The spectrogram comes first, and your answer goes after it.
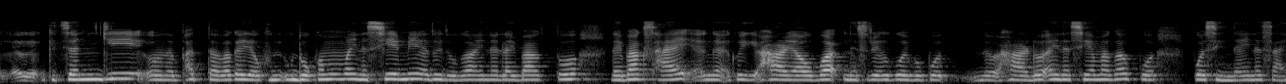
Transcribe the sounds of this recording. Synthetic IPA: kit͡ʃɐnɡipʰɐtːɐβɐkɐjdɐhhundok̚pʰɐmɐmajnɐsemeɐdojduɡɐːjnɐlɐjbak̚tɔ | lɐjbak̚sajkʰojɡihaɾjawbɐnesɾelɡiojbɐpot̚ | haɾdɔɐjnɐsemɐɡɐpo | potsiŋdɐɐjnɐsaj

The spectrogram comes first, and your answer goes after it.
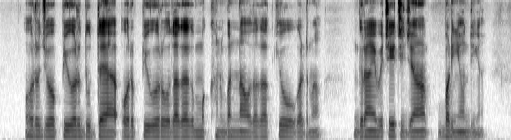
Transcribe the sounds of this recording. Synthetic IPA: ɔːɾd͡ʒoːpjuːəɾd̪uːd̪ɛːɔːɾpjuːɾɦoːd̪aːɡaːməkʰːənbənːaːɦoːd̪aːɡaːkjõːɡə̰ɖna̰ː | ɡɾãːĩːbɪt͡ʃeːt͡ʃiːzãːbəɽɪjãːɦʊ̃nd̪ḭjã̰ː

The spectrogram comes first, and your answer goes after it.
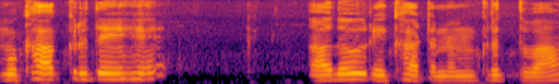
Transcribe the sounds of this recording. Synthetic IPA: mukʰaːkɾɪt̪eːɦe | aːd̪ɐwɾeːkʰaːʈɐnɐmkɾɪt̪ʋaː

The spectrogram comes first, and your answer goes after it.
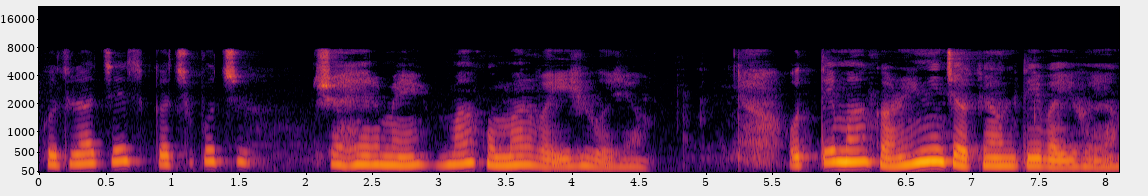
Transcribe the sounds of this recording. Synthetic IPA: ɡ̥ʊd͡ʒɾaːt͡ʃed͡ʒkət͡ʃʰpʊt͡ʃ | ʃəɦɛɾmẽmãkʊməɾʋəiɦɦo̰d͡ʒjã | ʊt̪ːemãkəɳ̃inid͡ʒəkjãnt̪eʋaiɦoja

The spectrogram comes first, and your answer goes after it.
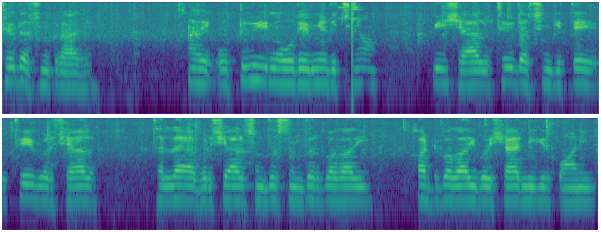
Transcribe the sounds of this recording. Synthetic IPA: ʊt̪ʰːeːiːd̪əɾʃənkəɾaːd̪eː | əɾeːʔʊt̪ʋiːnɔːd̪eːʋɪjãːd̪ɪkʰːɪjãː | piːʃɛːlʊt̪ʰːeːʋiːd̪əɾʃənk̬iːt̪eːʊt̪ʰːeːiːbəɽʃɛːl | t̪ʰəlːɛːbəɽʃɛːlsʊnd̪əɾsʊnd̪əɾbəɡaːd̪iː | kʰəɖbəɡaːd̪iːbəɽʃɛːɾniːɡəɾpaːɽ̃iː

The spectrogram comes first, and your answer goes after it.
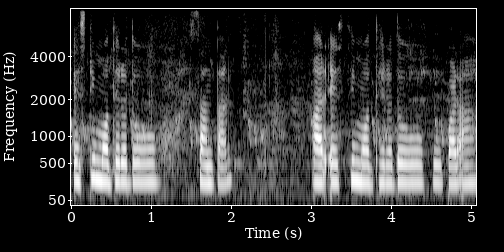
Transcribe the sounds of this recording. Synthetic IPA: esʈimɔd̪ʱːeɾɔd̪ɔsant̪al | aɾesʈimɔd̪ʱeɾɔd̪ɔkupaɽʔa

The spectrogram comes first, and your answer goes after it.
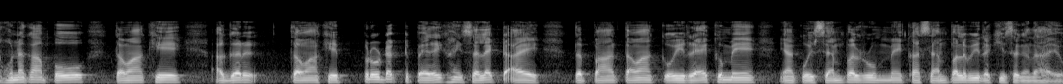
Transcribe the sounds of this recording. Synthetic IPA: ɦʊnəkʰãːpoːt̪ɐʋ̤ãkʰeːɐ̰ɡəɾ | t̪ɐʋ̤ãkʰeːpɾoːɖək̚ʈpɐɦɪlekʰãːĩsɪleːk̚ʈa̰ːɦet̪ɐpat̪ɐʋ̤ãkoːiɾɛːkmẽjãkoːisɛ̃ːmpəlɾuːmːẽkʰasɛ̃mpəlbiɾɐkʰisɐɡʱə̃nd̪aːɦijoː

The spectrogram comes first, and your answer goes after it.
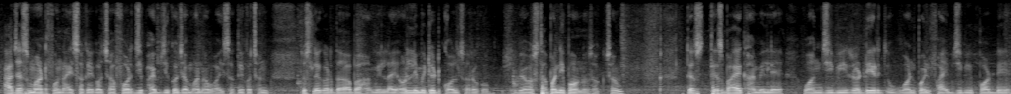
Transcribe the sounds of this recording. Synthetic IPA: ad͡zasmarʈpʰonajsʌkekot͡sʰʌpʰʌrd͡zipʰajbd͡zikod͡zʌmanabʱʌjsʌkekot͡sʰʌn | d͡zʌsleɡʌrd̪aʌbʌɦamilajʔʌnlimiʈeɖkʌlsʌɾuko | bjʌbʌst̪ʰapʌnipawnʌsʌkt͡sʰʌ̃ | t̪st̪esbʱajekɦamile | wand͡zibiɾʌɖerwanpoiɳʈ̚pʰajbʱd͡zibipʌɽe

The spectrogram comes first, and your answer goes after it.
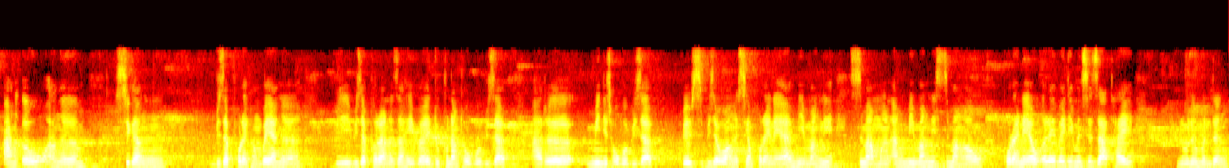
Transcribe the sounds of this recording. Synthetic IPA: aŋɯwaŋɯ | siɡaŋ | bizap̚pʰɔɾajkʰaŋbajaŋɯ | bibizap̚kʰɯɾanazaɦɯjbajdukʰːunaŋtʰawbɯbizap̚a̰ɾɯminitʰawbɯbizap̚ | bepsibizawaŋɯsiɡaŋpʰɔɾajnajamimaŋni | simamɯnʔa̰ŋmimaŋnisimaŋaw | pʰɔɾajnajawʔəɾɯjbajdimɯnsezatʰaj | nunɯmɯndɯŋ

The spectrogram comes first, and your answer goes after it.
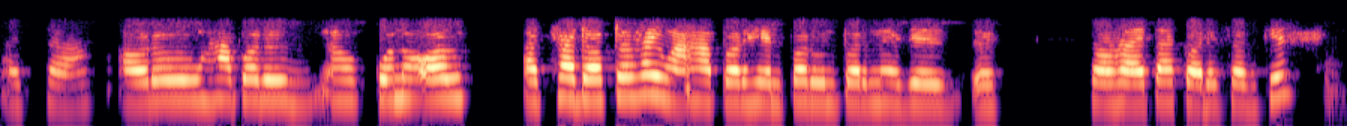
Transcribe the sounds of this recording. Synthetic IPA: ətːʃʰaɔɾuɦãpəɾkonoɔɾ | ətːʃʰaɖɔk̚ʈəɾɦəjwəɦãpəɾɦelpəɾulpəɾmed͡ʒe | səɦajt̪akəɾesəbʱke

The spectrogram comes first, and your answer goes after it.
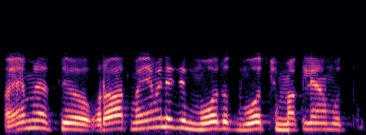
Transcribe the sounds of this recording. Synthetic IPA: mɐjɐmɐnɐsijoɾaːt̪mɐjɐmɐnezimoːd̪ɨkmoːt̪̚t͡ʃʰimɐklʲjãːmut̪

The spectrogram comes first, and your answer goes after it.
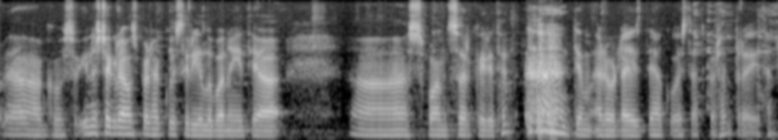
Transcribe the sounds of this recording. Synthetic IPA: ɡosṵʔinsʈaɡɾaːmspɛʈʰakosɾiːlbɐnɐjt̪ʰija | spansɐɾkəɾit̪ʰɐnt̪ɐmaɖʋɐɾʈajzd̪eɦakost̪at̪ʰpɛʈʰɐnt̪ɾɐ̰jt̪ʰɐn

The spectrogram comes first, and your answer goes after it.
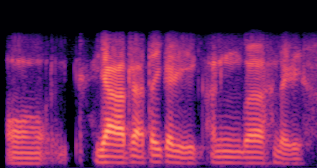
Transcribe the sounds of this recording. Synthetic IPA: ɔ | jadɾɐːtajkɐɾiɐniŋbɐlɐjɾes

